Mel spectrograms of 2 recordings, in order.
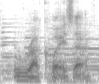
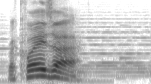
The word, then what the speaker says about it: Rayquaza: I am pronouncing it correctly. It's Rayquaza. Rayquaza.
